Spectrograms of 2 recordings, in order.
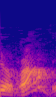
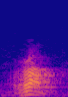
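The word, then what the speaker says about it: رب: Actually, Rab is really one syllable, isn't it? Rab. When you say the Rabbun, it's two syllables. When you pronounce the sign at the end of the letter, but it's actually Rab, one syllable letter.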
